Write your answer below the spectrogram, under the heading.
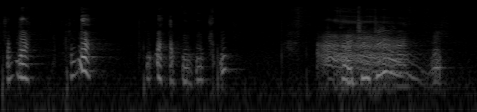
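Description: A pet cockatoo chatters in short, voice-like syllables, then a harsher, raspy burst lasting under a second, in a quiet room.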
